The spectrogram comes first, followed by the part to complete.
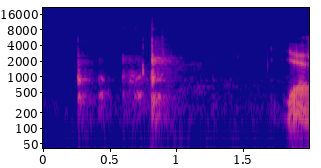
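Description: Cut metal pedal-hanger plates clinking against each other as they are handled and fitted together, a few short clicks in the first second.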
